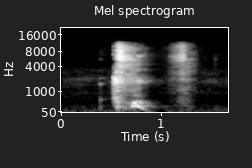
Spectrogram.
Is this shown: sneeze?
yes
